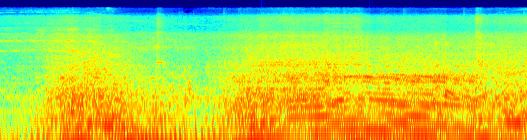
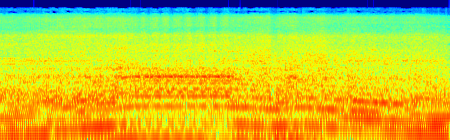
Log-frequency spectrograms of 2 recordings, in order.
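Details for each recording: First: Honda Vario FI scooter with heavy pull that feels held back: revs climb sluggishly, then suddenly drop while the throttle is held open, audible at the exhaust. Loss of power from a faulty throttle position sensor. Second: Honda Vario FI scooter with heavy pull and power loss at high rpm, caused by a faulty TP sensor: test revs rise and fall smoothly with no stumble or flat spot; normal revving after repair.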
